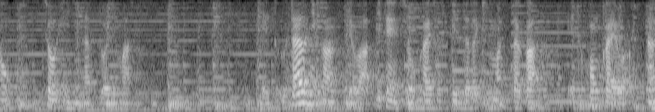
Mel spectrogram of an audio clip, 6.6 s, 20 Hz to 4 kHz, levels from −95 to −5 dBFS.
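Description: No technical faults can be heard in the signal, which shows the narrow band of an ordinary call path with nothing above 4 kHz, as fits G.711 mu-law coding at 64 kbps.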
